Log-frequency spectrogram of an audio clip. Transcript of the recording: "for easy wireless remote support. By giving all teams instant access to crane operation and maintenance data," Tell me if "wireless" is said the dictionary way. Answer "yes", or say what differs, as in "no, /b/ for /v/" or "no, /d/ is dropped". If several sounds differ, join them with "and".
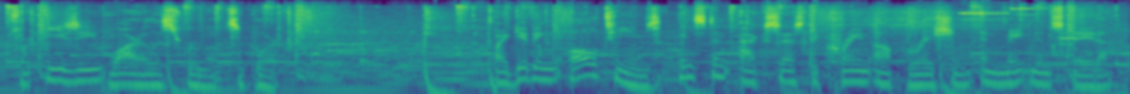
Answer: yes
